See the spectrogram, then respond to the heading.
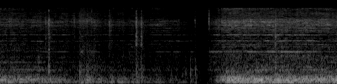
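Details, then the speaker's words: Nissan 300ZX Twin Turbo (Z32) front hub spun by hand after a Brembo SRT8 6-pot caliper conversion. The brake doesn't drag, but a rough, gritty whir with faint uneven ticks shows a worn wheel bearing that needs replacing. "can see that it doesn't drag, but you can hear my wheel bearing. Definitely needs to be replaced."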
